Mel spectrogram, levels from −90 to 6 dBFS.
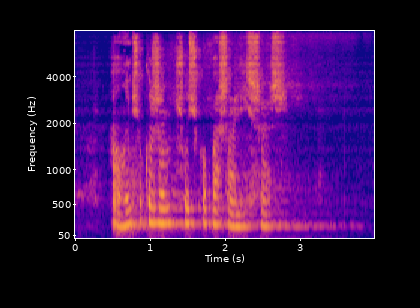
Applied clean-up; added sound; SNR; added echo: none; none; none; reverberation time 1.4 s.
